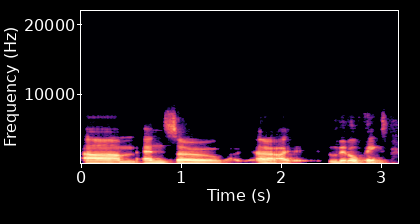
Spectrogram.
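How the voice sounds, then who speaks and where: A man with an Australian accent giving a lively conference talk over a video call. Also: lowish voice, slow, dull audio. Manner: lively explainer, slipping into put-on accents for examples. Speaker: guest speaker.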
